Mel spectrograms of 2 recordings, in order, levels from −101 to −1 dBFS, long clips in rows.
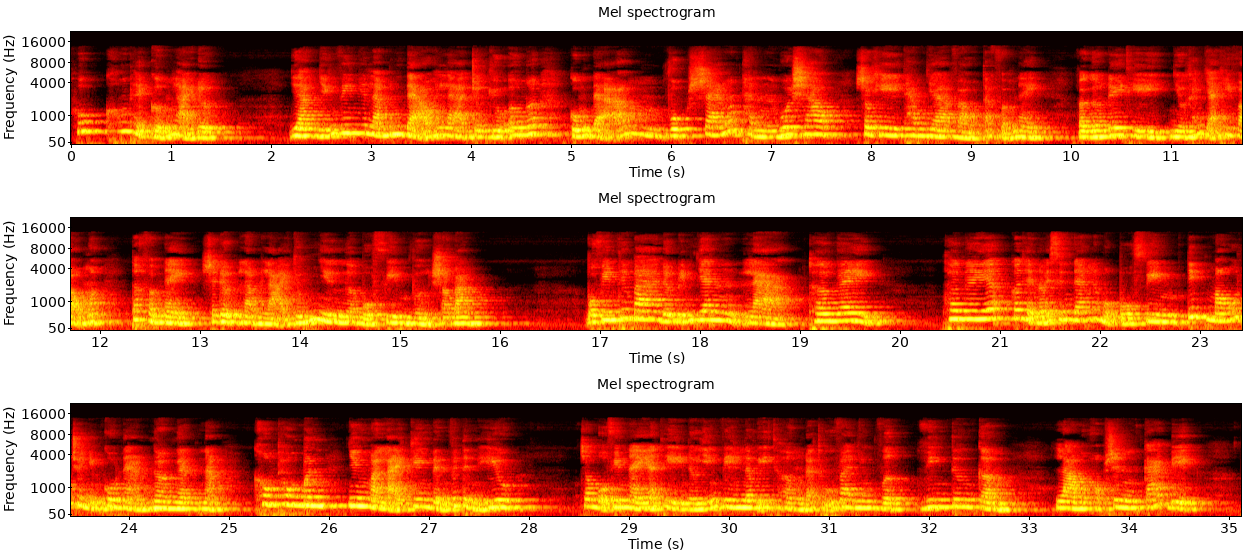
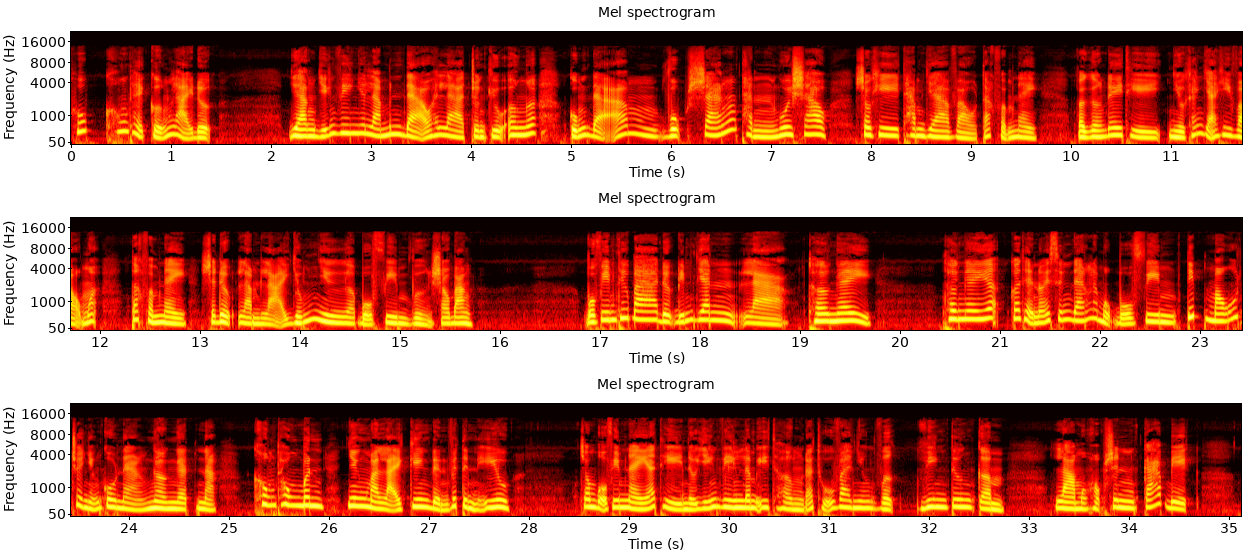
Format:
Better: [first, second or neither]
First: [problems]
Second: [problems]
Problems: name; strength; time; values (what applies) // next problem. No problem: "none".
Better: second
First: room echo; noticeable; dies away in 0.6 s // off-mic speech; far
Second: none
